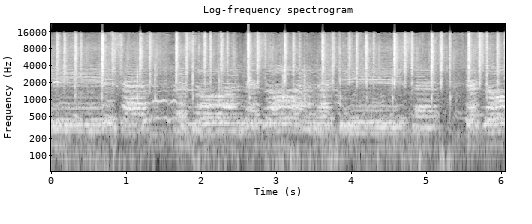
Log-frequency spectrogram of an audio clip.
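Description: Gospel choir singing a cappella, many voices together in harmony, with short sharp beats keeping time about twice a second.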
